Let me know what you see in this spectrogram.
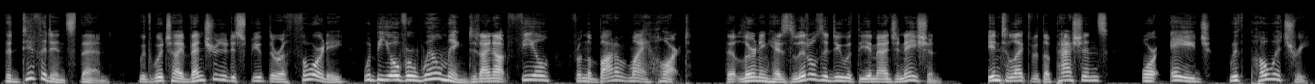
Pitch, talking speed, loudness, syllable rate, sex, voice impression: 155 Hz, 185 wpm, -19 LUFS, 5.9 syllables/s, male, masculine, adult-like, tensed, powerful, bright, clear, fluent, cool, wild, lively, slightly strict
